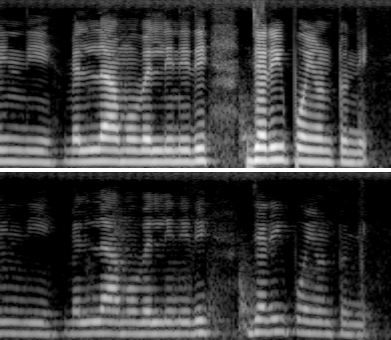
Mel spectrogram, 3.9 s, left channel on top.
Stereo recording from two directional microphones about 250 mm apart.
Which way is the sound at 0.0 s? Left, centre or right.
Left.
